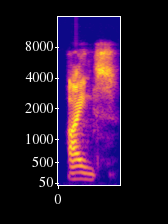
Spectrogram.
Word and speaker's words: eins: start one by one first is ions please pronounce eins yeah irons second is zoy why yeah then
